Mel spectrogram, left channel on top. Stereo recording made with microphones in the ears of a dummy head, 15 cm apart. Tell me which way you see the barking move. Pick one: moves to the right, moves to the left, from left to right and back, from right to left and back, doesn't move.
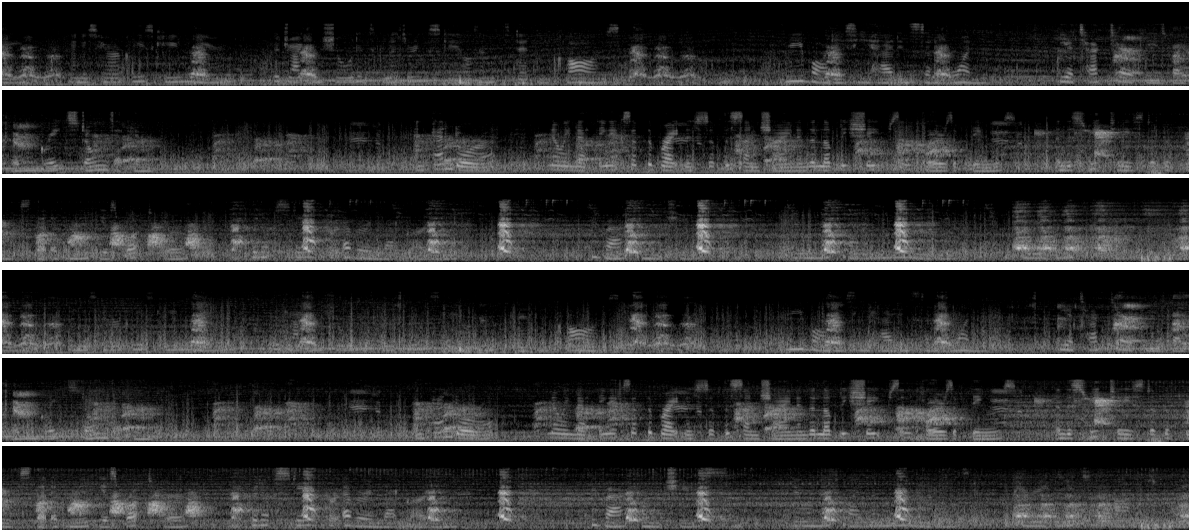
moves to the left.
